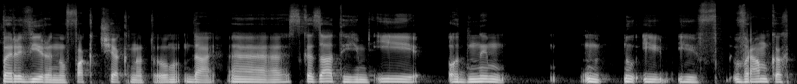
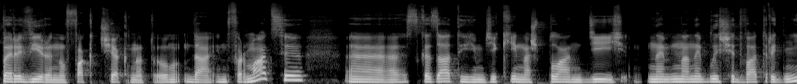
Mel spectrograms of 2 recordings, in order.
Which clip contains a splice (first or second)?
first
